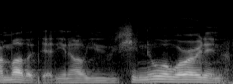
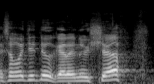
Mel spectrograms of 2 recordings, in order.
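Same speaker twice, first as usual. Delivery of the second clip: loud, high-pitched mock question; raised voice, playing the nosy customer; challenging customer; 9 semitones higher, 10 dB louder than usual. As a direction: call it out like a needling diner. Imagined customer questioning the restaurant.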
